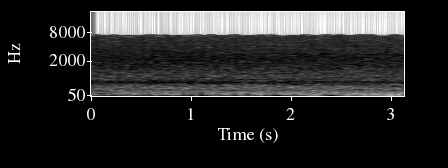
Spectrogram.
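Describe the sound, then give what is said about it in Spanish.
The football crowd at the Camp Nou applauding and roaring as Leo Messi leaves the pitch, in a dense, steady wash of noise that holds at the same loud level for the whole stretch, with no voices standing out. “Yo creo que podemos escuchar al Camp Nou, es tremendo.”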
